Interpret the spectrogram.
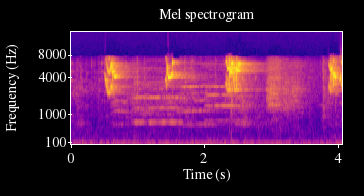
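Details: Fighter-type lovebird in the ngetik style, a lure recording meant to set other lovebirds trilling; loud shrill squawks roughly once a second, irregular, with thin held whistling tones underneath.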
